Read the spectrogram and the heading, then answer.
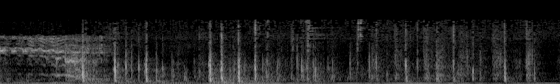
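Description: A horse being ridden whinnies loudly for about a second, then its hooves clip-clop in a quick, uneven rhythm on hard ground, without any talking.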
